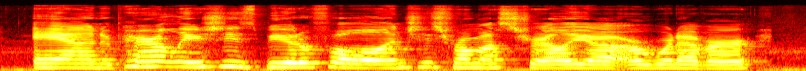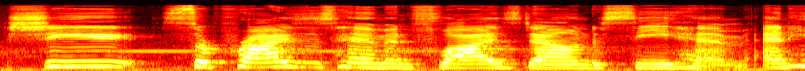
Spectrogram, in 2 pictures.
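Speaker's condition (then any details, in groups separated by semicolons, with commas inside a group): No condition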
